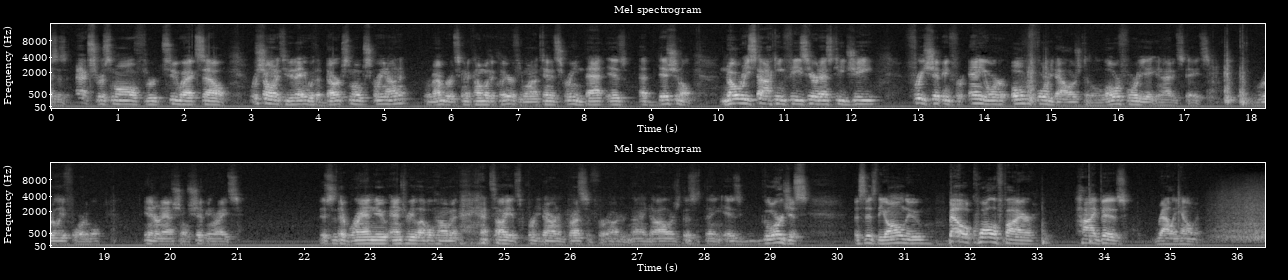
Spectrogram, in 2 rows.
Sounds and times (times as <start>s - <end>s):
Speech: 0.0s - 19.0s, 19.6s - 21.2s, 22.2s - 29.6s, 30.2s - 35.5s.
